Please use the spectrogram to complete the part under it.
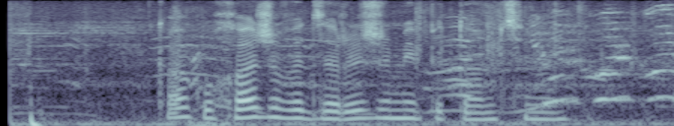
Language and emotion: Russian, neutral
